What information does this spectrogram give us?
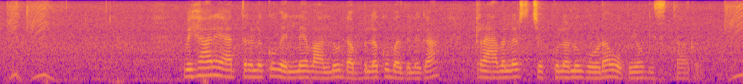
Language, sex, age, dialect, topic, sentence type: Telugu, female, 18-24, Central/Coastal, banking, statement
